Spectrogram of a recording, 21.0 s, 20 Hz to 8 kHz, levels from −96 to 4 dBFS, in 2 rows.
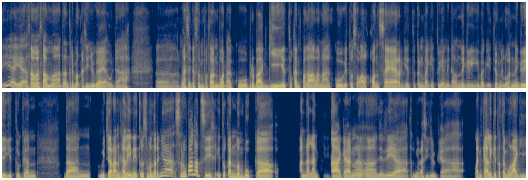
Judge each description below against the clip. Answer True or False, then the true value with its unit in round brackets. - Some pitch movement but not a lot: True (3.3 semitones)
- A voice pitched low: True (125 Hz)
